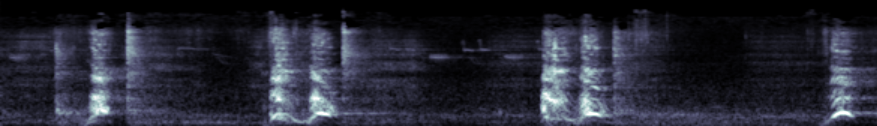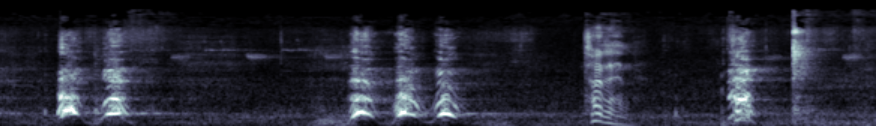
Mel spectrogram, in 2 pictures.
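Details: Boxer Rex, a Swedish male boxer living outside Landskrona in southern Sweden, angrily barks at the wheelbarrow that took his favourite toy: sharp, loud barks, single or paired, repeated every second or two.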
